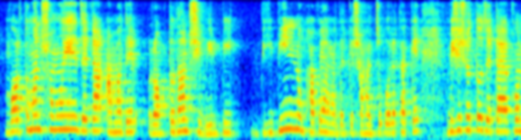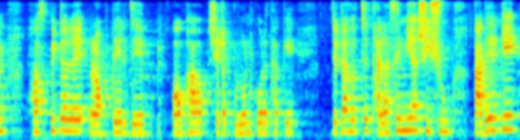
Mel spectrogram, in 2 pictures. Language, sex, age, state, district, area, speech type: Bengali, female, 18-30, West Bengal, Purulia, urban, spontaneous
